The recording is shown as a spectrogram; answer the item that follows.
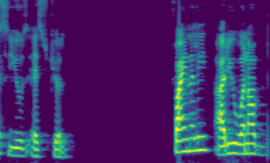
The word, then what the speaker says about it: SQL: to pronounce the language some developers pronounce it as letters SQL while some pronounce it as a word SQL actually both the pronunciations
